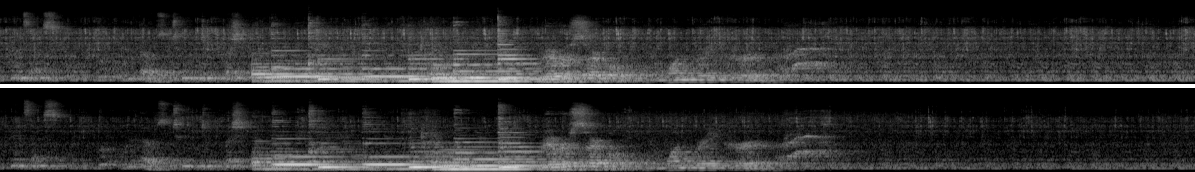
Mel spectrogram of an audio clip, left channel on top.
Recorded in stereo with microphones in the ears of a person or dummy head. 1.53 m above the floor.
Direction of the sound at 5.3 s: 20° right (ahead or behind).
